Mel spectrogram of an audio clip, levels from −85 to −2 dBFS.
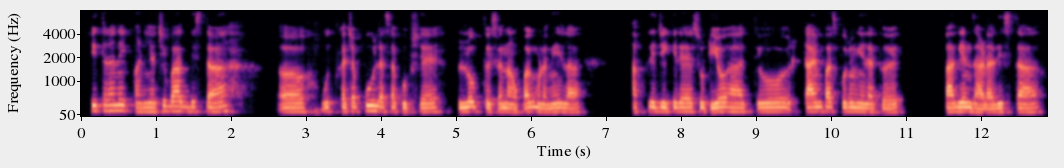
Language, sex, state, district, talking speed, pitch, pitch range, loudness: Konkani, male, Goa, North and South Goa, 130 wpm, 125 Hz, 120-135 Hz, -18 LUFS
